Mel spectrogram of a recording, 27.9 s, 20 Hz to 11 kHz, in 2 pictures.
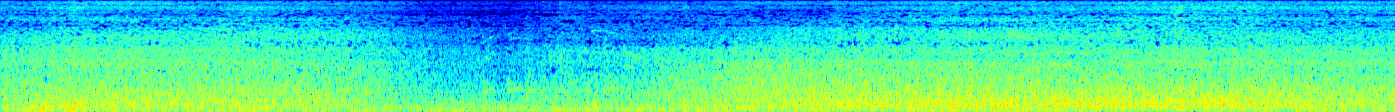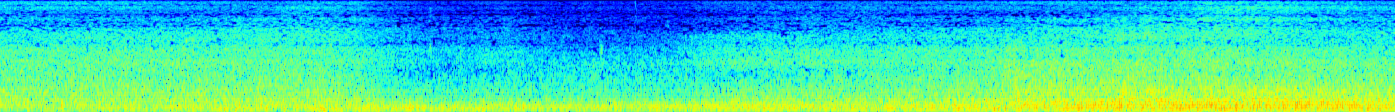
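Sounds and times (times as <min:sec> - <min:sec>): ocean waves breaking: 0:00.0 - 0:27.9.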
